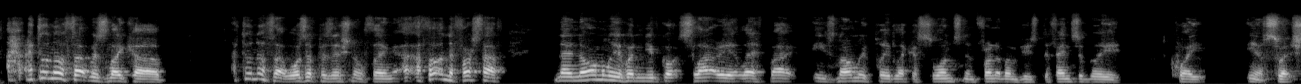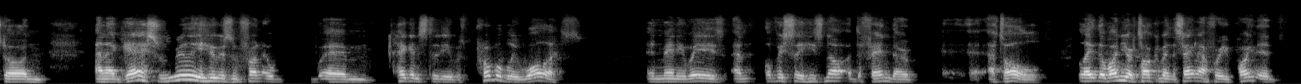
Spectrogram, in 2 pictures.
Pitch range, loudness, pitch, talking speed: 130-165 Hz, -19 LUFS, 145 Hz, 205 wpm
